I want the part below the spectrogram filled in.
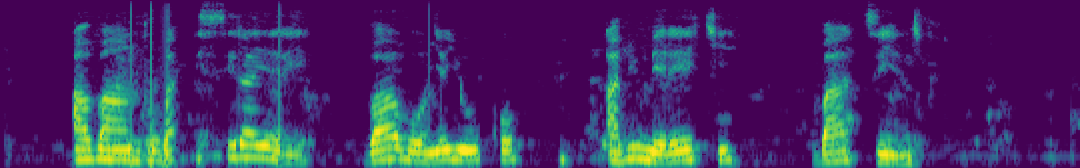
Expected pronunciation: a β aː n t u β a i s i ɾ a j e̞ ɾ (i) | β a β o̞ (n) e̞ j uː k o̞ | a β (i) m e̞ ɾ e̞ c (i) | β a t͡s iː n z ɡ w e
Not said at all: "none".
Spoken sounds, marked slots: i, ɲ, i, i

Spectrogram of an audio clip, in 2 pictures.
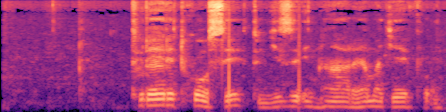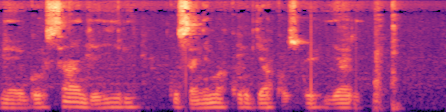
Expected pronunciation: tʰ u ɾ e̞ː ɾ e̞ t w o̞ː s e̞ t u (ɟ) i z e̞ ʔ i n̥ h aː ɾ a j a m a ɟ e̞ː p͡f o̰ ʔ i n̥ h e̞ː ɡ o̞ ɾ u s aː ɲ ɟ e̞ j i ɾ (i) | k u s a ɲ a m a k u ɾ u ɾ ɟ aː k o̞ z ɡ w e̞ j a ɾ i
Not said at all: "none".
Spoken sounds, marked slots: ɟ, i

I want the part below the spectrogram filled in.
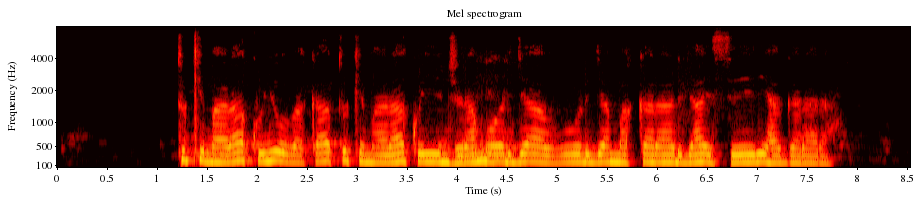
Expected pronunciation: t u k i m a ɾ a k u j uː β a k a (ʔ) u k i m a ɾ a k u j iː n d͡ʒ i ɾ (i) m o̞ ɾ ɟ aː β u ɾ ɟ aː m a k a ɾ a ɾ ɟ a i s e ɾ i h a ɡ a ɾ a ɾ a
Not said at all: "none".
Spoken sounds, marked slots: t, a

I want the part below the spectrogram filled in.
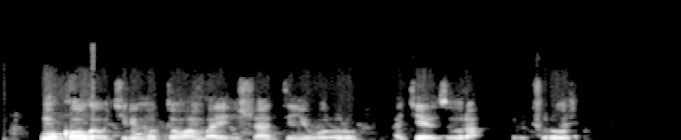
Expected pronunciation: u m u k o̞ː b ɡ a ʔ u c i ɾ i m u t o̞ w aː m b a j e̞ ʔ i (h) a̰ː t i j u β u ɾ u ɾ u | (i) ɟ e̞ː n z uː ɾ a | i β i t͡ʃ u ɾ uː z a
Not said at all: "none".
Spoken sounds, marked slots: ʃ, a

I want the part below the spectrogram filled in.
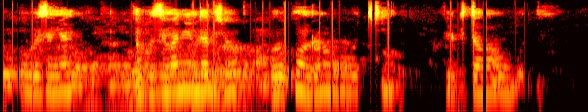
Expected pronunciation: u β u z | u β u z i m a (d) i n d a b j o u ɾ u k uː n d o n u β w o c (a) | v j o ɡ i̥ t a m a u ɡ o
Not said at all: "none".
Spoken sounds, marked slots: n, i

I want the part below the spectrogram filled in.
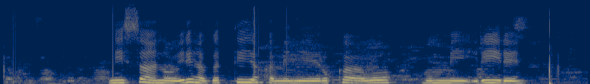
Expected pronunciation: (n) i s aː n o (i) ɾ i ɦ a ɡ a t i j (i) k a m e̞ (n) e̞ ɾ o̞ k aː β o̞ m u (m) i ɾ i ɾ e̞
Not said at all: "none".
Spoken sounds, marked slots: n, i, a, ɲ, m

